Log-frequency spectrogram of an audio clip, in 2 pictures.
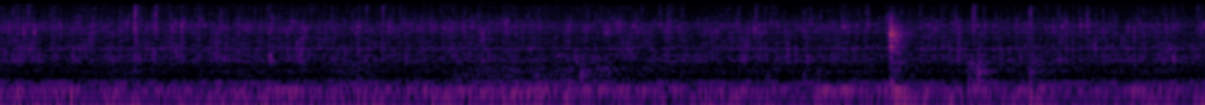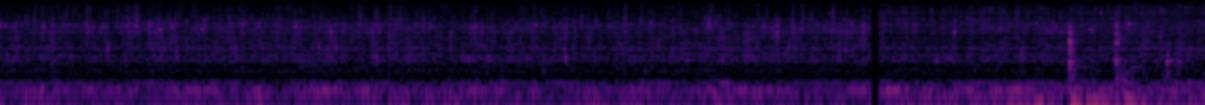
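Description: Onions sautéing in a pan for chicken fry, a faint steady hiss and sizzle throughout with an occasional light clink, quiet and continuous, no talking.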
